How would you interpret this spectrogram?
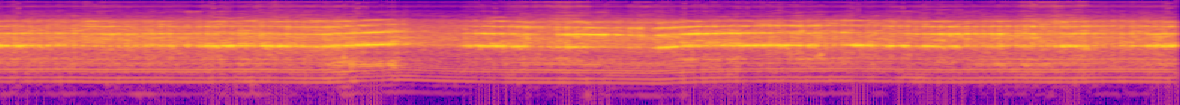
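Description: High, steady buzzing two-stroke note with one brief dip in revs that recovers cleanly; the cutter runs smoothly and evenly.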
